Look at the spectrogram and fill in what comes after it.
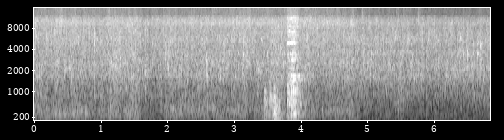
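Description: Saltfish and vegetables sizzling steadily as they fry in a pan, with a brief pair of knocks a little past halfway.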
